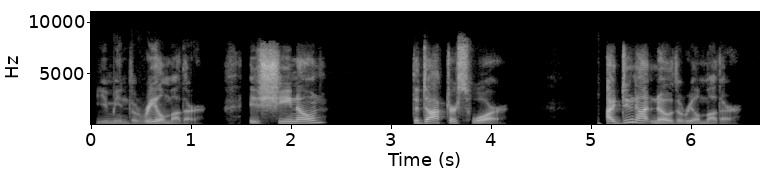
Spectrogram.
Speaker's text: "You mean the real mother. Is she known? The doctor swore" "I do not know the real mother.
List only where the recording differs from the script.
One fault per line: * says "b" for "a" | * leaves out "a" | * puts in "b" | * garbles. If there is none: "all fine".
all fine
